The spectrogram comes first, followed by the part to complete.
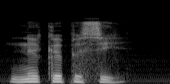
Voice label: "nɨkɨpisi", Kwamera; n. sandalwood

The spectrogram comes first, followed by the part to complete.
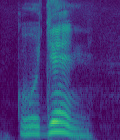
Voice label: "koigen", Yawa; rotten; unat

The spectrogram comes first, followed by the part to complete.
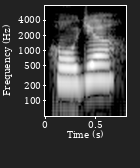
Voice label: "hogya", Apatani

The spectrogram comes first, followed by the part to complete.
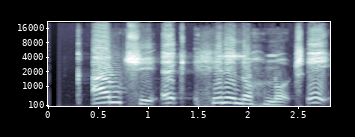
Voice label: "the dog does not run", Akateko

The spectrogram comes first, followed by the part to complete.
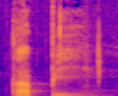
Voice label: "tapi", apatani

